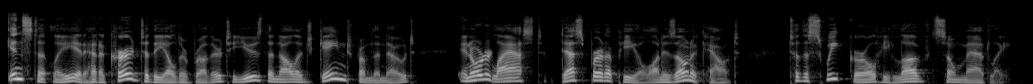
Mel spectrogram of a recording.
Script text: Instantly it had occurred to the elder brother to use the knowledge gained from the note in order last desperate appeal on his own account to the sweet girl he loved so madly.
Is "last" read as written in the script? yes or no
yes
